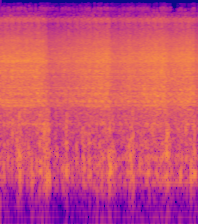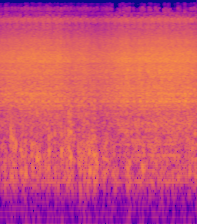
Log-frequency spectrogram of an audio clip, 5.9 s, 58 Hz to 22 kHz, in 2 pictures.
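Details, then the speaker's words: 2014 Honda CR-V 2.4L four-cylinder after spark plug change, A/C on: steady, even idle with no misses or stumbles, A/C clutch may cycle. Normal idle. "it runs good. Got the air conditioner on, so you might hear that clutch turn on."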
